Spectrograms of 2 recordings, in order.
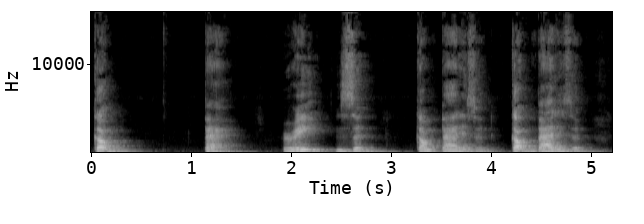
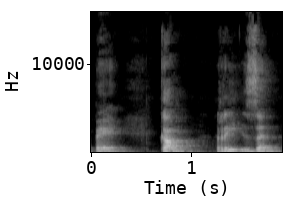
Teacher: कम, रे और जन, ये इसको जब हम प्रोनाउंसिएट करें तो ये हमारे पास लॉन्गर नहीं जाते, लेकिन जब हम पे को प्रोनाउंसिएट करें तो हम इसको लॉन्गर कर सकते हैं। पे, कम, रे, जन, और पे ये लंबा हो रहा है, तो पे जो सेकंड हमारे पास है, that second syllable is the stress syllable.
